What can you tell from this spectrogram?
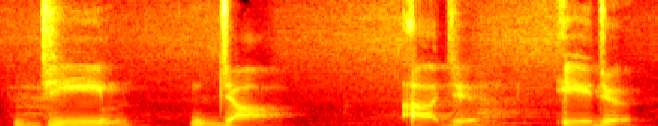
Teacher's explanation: سمجھیے گا یہاں پر جیم حروف مستفیلہ میں سے ہے، یعنی باریک پڑھنا چاہیے. مخرج کیا ہے زبان کا بیچ، یہ اوپر کے تالو پر لگائیں گے.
